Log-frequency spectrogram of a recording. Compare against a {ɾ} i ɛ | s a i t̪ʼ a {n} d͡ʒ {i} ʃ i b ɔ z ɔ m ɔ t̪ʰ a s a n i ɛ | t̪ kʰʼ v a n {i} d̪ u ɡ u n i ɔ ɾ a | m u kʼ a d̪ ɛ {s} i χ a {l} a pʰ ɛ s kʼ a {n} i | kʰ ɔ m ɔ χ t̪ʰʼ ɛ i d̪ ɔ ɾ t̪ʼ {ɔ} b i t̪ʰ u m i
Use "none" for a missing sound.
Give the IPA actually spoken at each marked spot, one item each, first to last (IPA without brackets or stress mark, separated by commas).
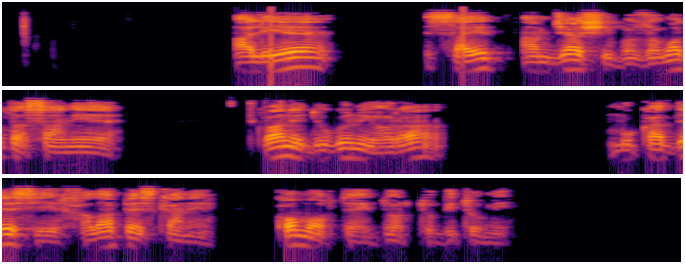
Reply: l, m, a, i, s, l, n, u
